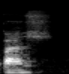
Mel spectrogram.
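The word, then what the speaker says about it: Paasche: ustedes lo pueden expresar como está escrito el método de pach que es un francés que lo lo desarrolló pero se pronuncia Paz emplea Las ponderaciones del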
